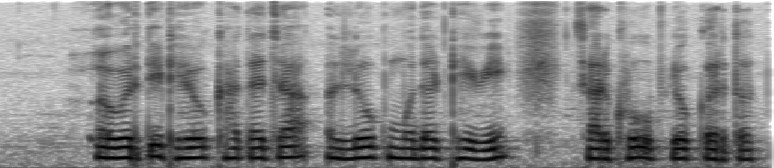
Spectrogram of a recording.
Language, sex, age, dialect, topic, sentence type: Marathi, female, 18-24, Southern Konkan, banking, statement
